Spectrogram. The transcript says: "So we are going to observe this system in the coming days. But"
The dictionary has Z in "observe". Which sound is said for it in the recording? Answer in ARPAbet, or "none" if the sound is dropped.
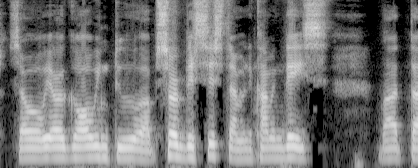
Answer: S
